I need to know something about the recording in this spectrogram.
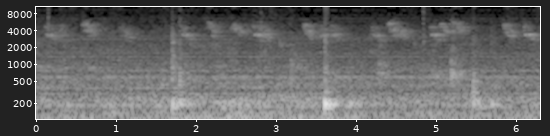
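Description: Small birds chirping over and over in the background over a steady low hum, with two brief knocks, about two and three and a half seconds in.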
